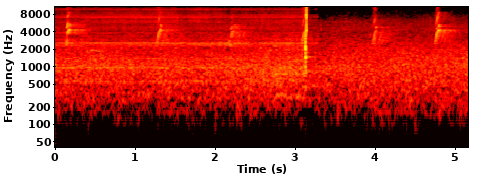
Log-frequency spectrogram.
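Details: A young masked lapwing, the same chick seen three weeks earlier, at Maroochydore, Queensland, gives thin, high, upward-sliding peeps about once a second over a steady outdoor hiss, with one sharp click midway.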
